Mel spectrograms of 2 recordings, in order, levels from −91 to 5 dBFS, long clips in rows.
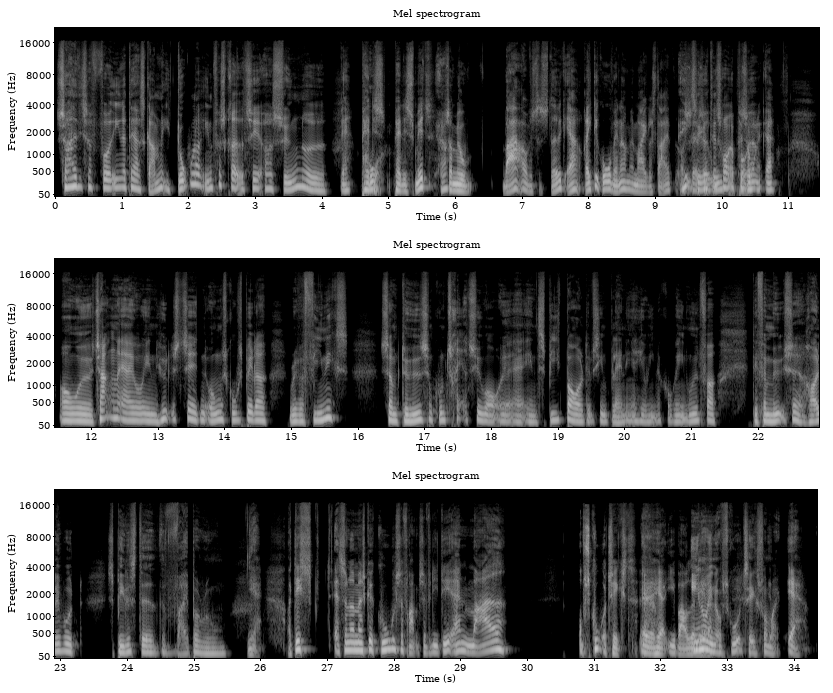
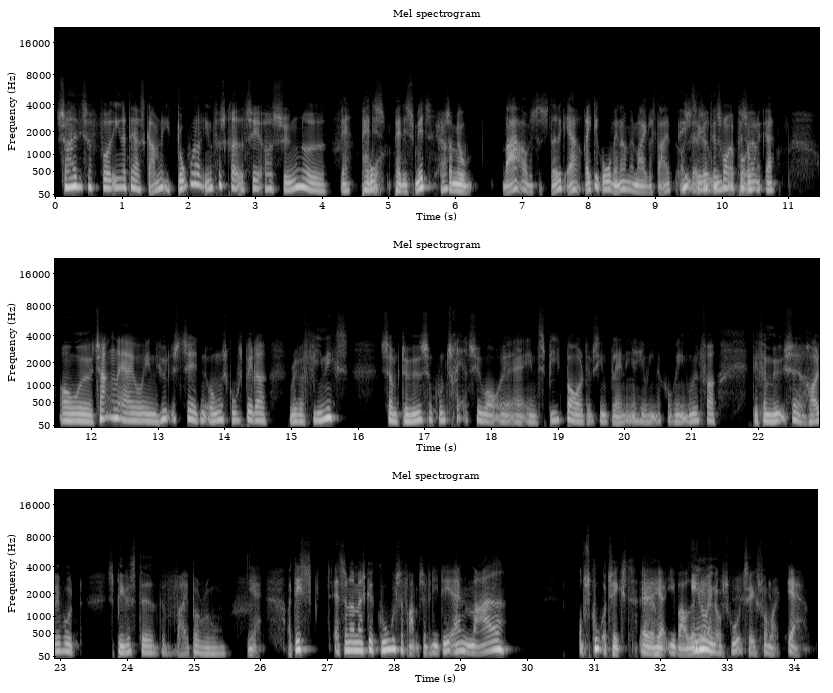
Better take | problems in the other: first | muffled; very; fading above 3 kHz

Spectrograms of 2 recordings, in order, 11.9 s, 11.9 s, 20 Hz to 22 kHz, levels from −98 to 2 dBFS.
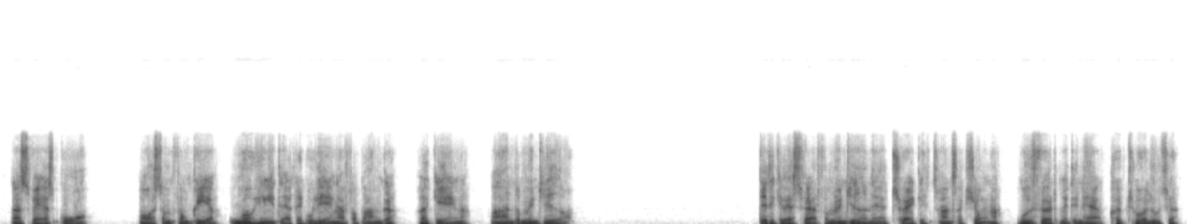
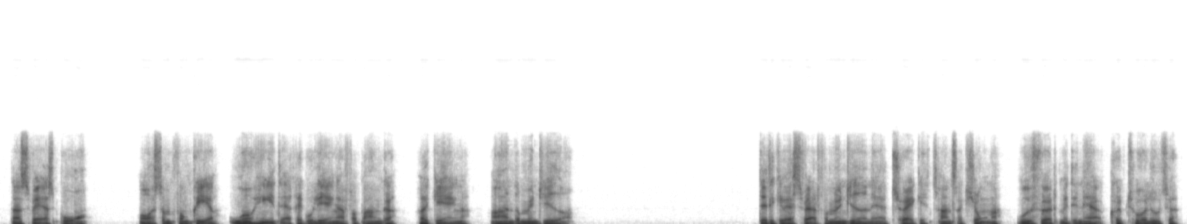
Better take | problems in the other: second | garbled, watery; badly; nothing above 7.5 kHz; slightly in the second

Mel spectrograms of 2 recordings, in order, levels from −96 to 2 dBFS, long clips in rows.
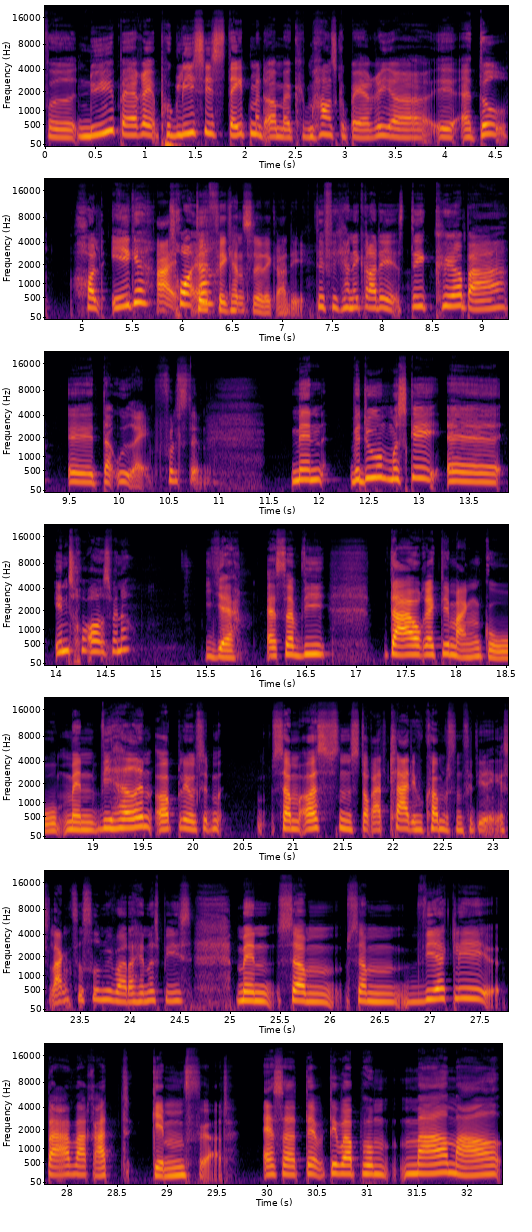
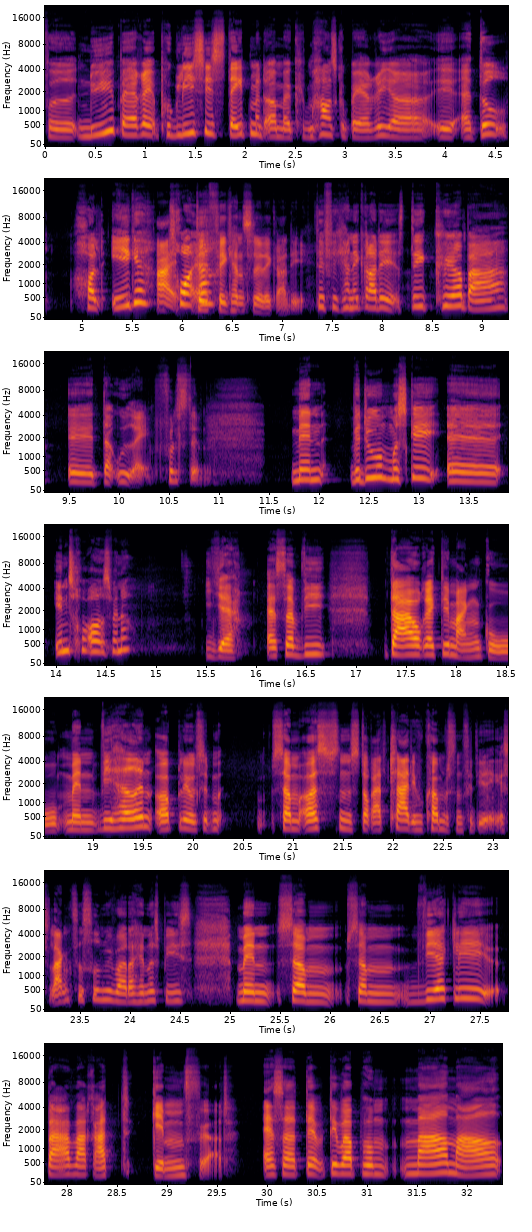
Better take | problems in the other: first | thin; somewhat; fading below 350 Hz

